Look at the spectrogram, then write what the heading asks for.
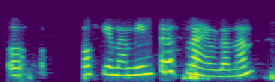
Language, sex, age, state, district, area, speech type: Tamil, female, 30-45, Tamil Nadu, Chennai, urban, conversation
